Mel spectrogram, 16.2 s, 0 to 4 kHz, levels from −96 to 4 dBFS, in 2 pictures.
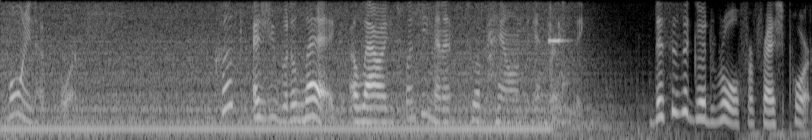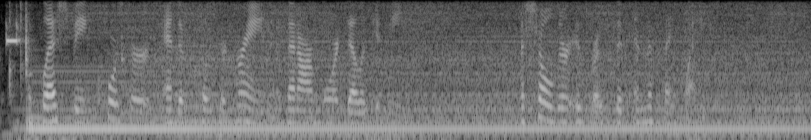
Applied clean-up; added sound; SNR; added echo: none; Microwave oven; 1 dB; none.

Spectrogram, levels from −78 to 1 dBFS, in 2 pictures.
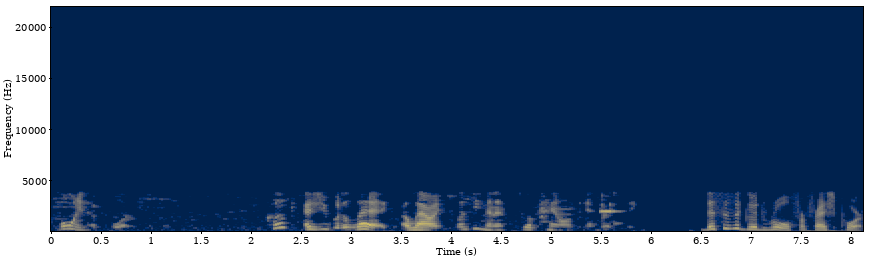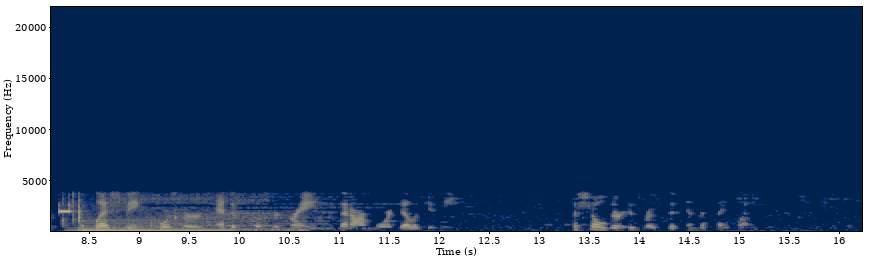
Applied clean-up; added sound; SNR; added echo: classical method Wiener filter.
